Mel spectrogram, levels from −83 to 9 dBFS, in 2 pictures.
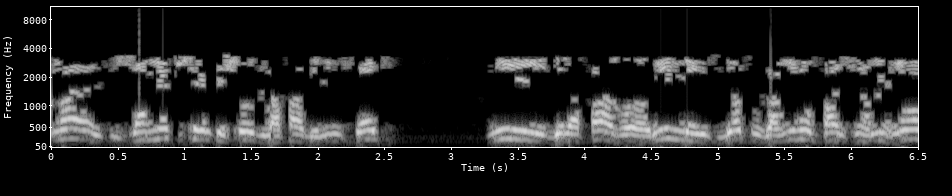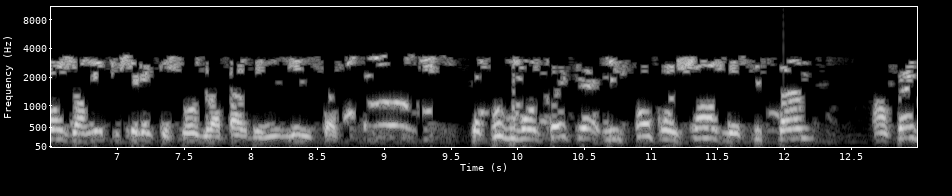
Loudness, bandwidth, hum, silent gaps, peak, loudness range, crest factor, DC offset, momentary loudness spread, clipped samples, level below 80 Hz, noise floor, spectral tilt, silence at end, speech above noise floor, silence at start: -13 LUFS; 6.2 kHz; none; none; 0 dBFS; 3 LU; 14 dB; under 0.1%; 6 LU; under 0.1%; -68 dBFS; -74 dBFS; -5.5 dB/octave; 0 s; 61 dB; 0 s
